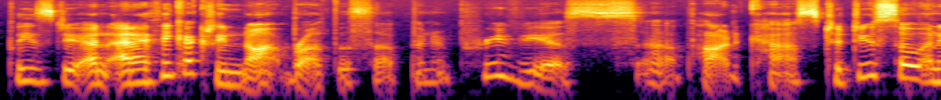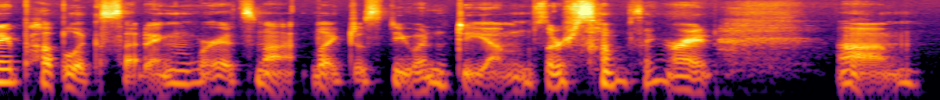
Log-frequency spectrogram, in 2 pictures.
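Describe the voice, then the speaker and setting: A woman chats casually as a podcast host, wandering through her thoughts and restarting as she goes. Her pitch sits in the middle for a woman, and the sound is dry and close to the microphone. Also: very animated, moderate pace, vocal fry, husky, no echo. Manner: rambling, self-interrupting, chuckles between thoughts. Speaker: podcast host and script writer.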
